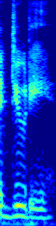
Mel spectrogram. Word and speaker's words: duty: yeah so that t that t will be pronounced like a D sound we say do D Duty uhhuh I had done my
